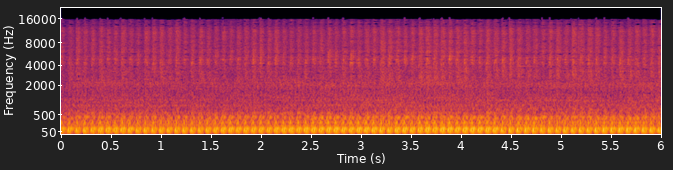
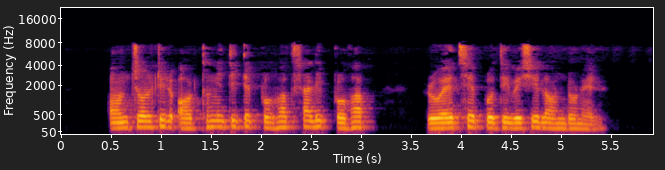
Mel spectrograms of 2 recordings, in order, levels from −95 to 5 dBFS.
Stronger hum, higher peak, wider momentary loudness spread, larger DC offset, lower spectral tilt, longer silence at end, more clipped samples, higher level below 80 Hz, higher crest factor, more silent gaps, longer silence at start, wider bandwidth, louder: neither; about the same, -2 dBFS vs -2 dBFS; second, 3 LU vs 11 LU; neither; about the same, -5 dB/octave vs -5 dB/octave; second, 0 s vs 0.5 s; neither; first, -20 dBFS vs -58 dBFS; about the same, 12 dB vs 16 dB; neither; second, 0 s vs 0.5 s; first, 16.5 kHz vs 8.2 kHz; about the same, -16 LUFS vs -17 LUFS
